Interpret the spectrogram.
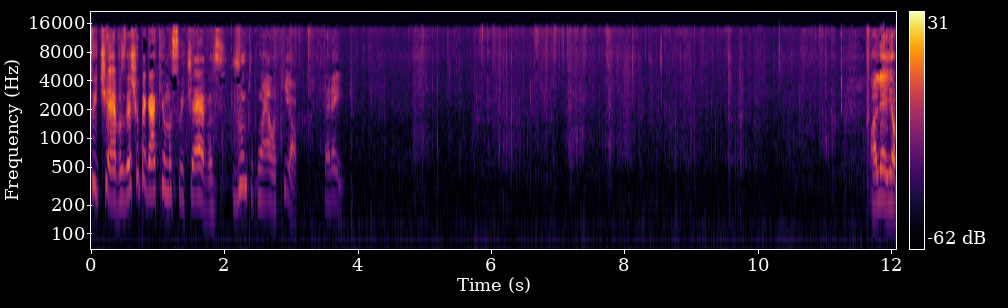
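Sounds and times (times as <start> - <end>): faint footsteps: 0.7 - 12.0.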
